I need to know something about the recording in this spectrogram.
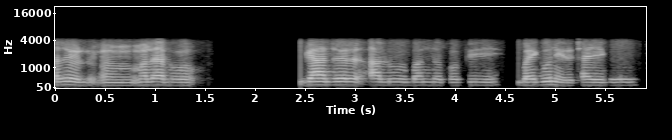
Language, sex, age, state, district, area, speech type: Nepali, male, 18-30, West Bengal, Darjeeling, rural, conversation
